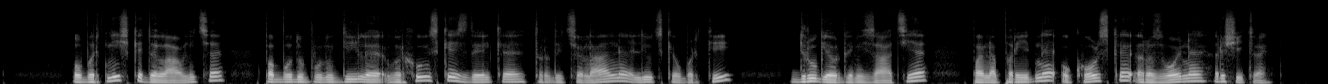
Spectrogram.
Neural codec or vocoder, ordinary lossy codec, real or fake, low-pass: autoencoder, 48 kHz, 32 numbers a frame, DAC-VAE, trained on Japanese speech; MP3, 64 kbps; fake; 14.4 kHz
